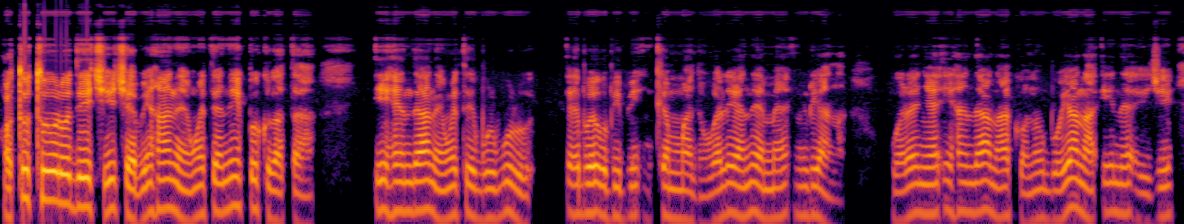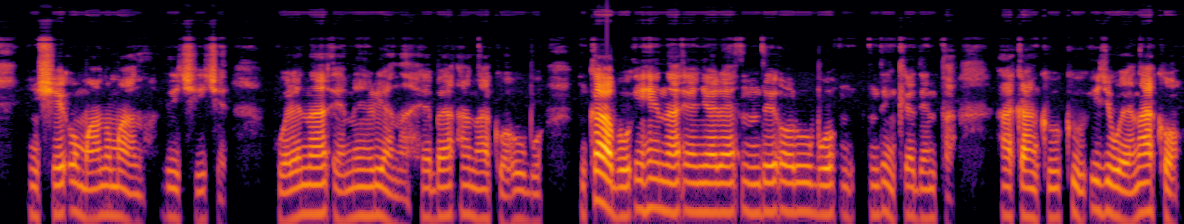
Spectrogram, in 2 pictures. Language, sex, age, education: Igbo, male, 46-60, tertiary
